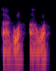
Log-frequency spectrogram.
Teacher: en el habla popular y en la secuencia g más u se sustituye por la semiconsonante u, como cuando se oye agua, agua, en vez de agua. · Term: g fricativa intervocálica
